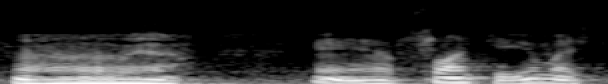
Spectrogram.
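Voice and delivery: imitated put-down, low; low, imitated scornful reply; mock dismissive aside. Acting out what askers imply.

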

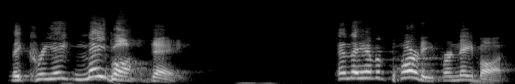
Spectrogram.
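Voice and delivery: loud, high, rising sermon cry; preaching at full force. Acted. Pastor pressing the congregation on Naboth, full-force preaching. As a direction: preach it hard, building the question.

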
